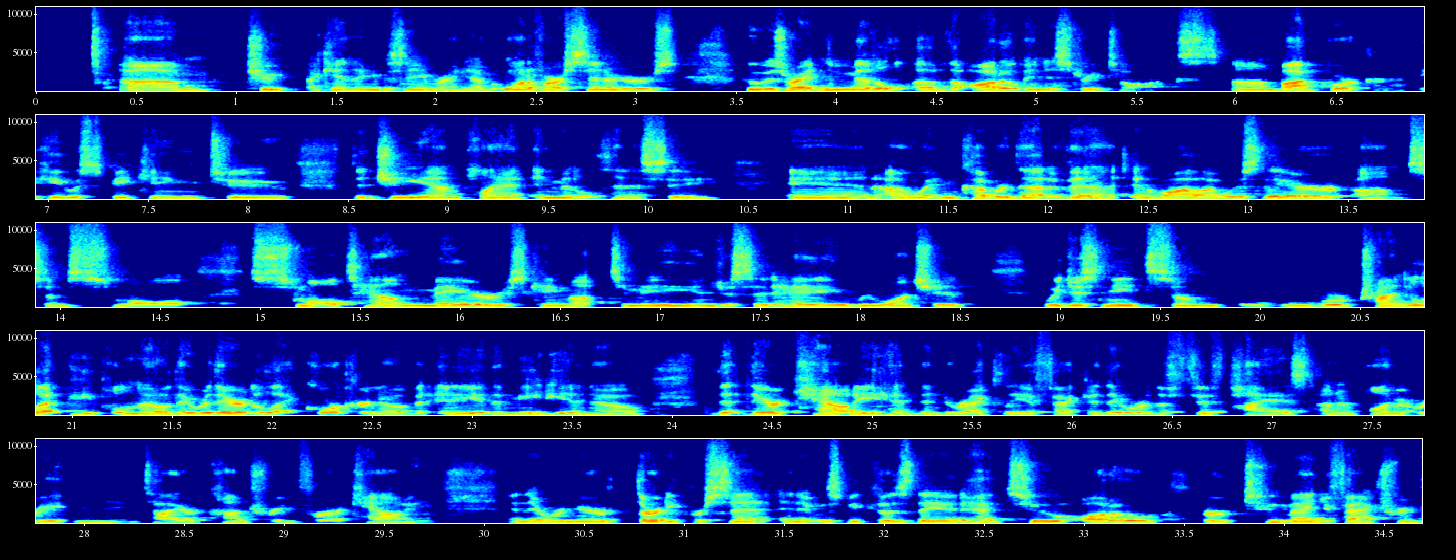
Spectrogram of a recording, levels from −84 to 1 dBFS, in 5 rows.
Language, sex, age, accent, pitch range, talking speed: English, male, 40-59, American, 120-145 Hz, 225 wpm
